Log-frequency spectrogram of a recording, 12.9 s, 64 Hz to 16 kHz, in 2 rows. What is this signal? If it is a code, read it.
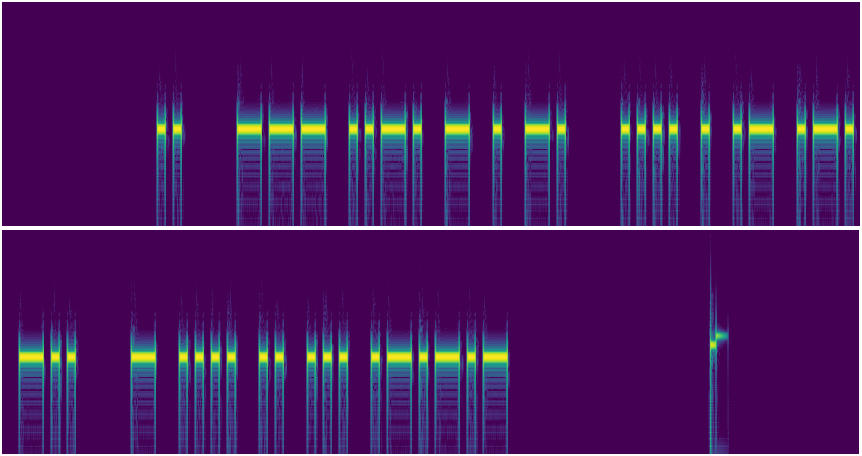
Morse code, heard as a keyed tone, about 20 wpm, 700 Hz. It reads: I OFTEN HEARD THIS.
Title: Sentences from Top 1000 Words - Review Part 1 - 20wpm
